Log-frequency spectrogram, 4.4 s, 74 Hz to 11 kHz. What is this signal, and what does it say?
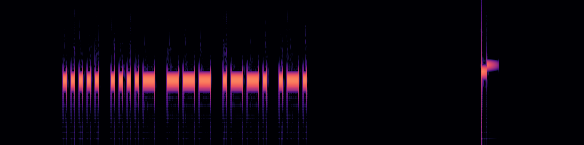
Morse code, heard as a keyed tone, about 42 wpm, 700 Hz. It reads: 54OPR
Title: Code Groups - 5 Letter:Numbers - 40wpm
